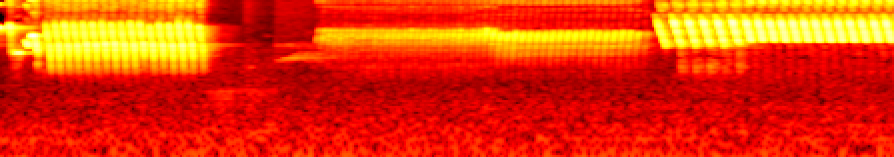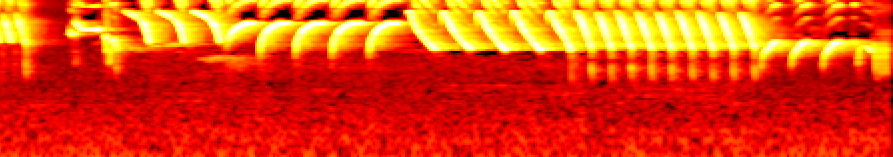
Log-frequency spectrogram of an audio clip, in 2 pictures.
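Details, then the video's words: Lure song of a canary for triggering other canaries, 'lagu mewah' style: a bright trill, a quiet gap, two lower buzzy trills, then looping swooped notes and a fast, rolling high trill. "Langsung Nyaut Gacor Dor Kenari Mana Saja Dengan Pancingan Kenari Lagu Mewah Ini"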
